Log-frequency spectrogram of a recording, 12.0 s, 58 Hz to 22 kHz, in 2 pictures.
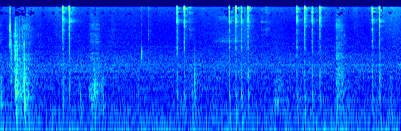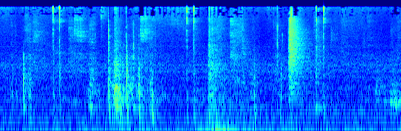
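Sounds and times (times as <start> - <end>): computer keys clicking: 0.0 - 1.3, 2.1 - 7.2, 8.0 - 11.1.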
